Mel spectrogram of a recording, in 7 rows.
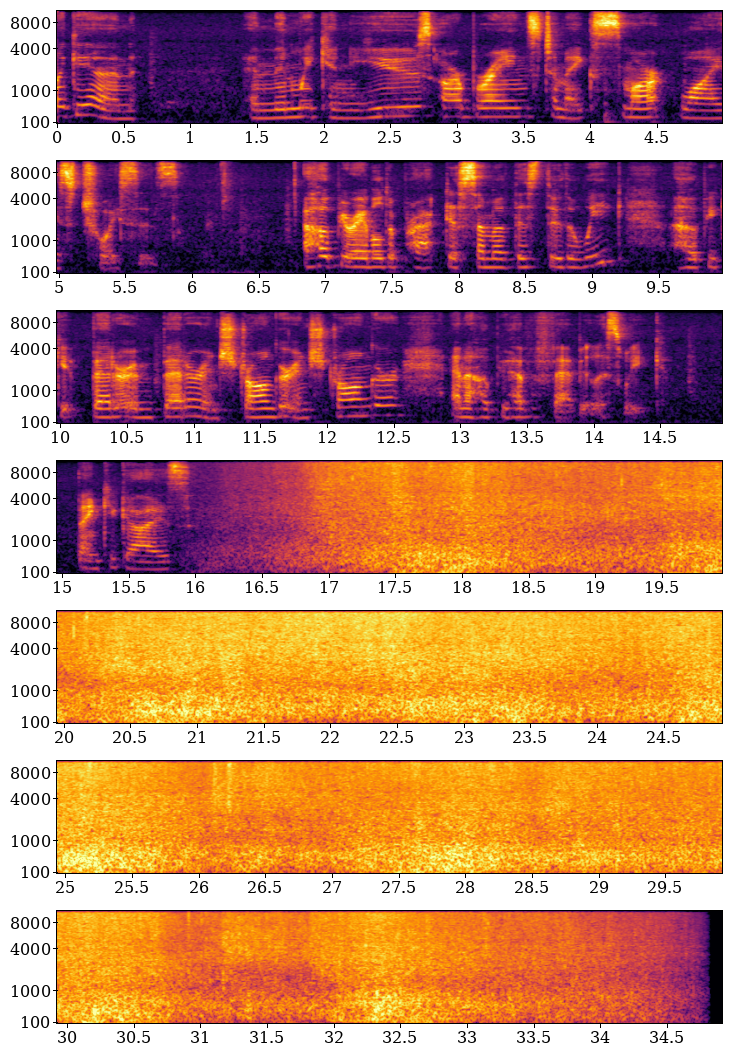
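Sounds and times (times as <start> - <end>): ocean waves washing in: 16.1 - 34.8.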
